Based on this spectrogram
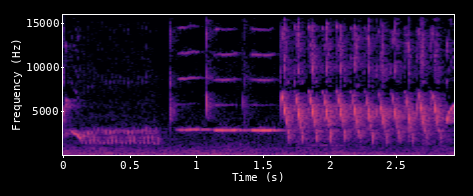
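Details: Small standard canary singing as a tutor for young canaries: a low steady buzzy phrase, a few sharp clicks over a thin high whistle, then a rapid pulsing trill.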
